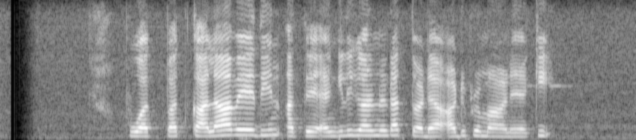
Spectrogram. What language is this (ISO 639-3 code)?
sin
